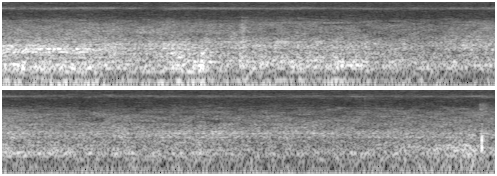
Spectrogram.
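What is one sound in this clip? Metal tweezers tick softly against a small metal part.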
